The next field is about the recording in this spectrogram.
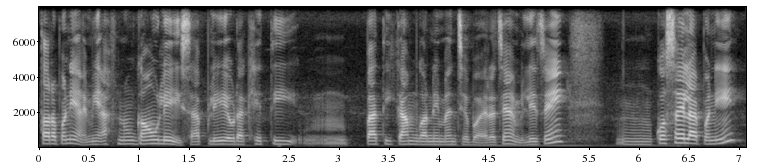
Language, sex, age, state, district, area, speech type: Nepali, female, 45-60, West Bengal, Darjeeling, rural, spontaneous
